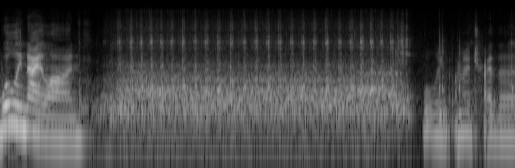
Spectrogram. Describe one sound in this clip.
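A sewing machine runs fast and steadily.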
